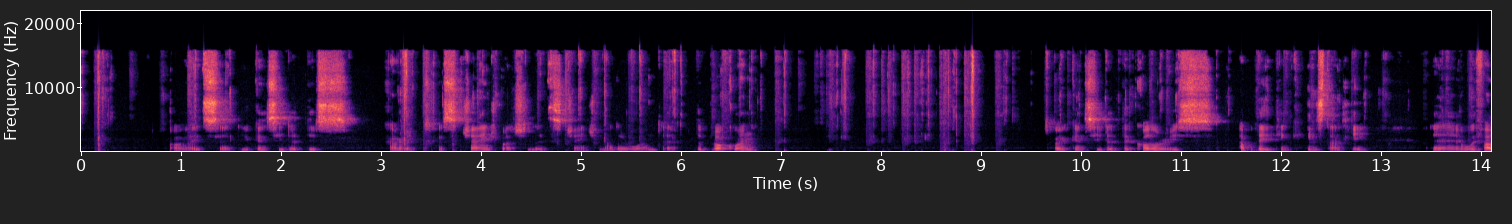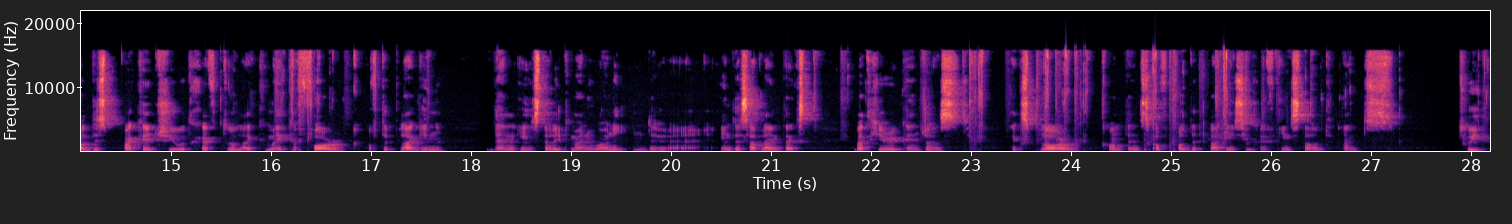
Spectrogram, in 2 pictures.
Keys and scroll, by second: 0.0-1.0 typing, 2.9-4.8 typing, 4.8 super+z, 5.1 super+z, 5.4 super+z, 6.0-13.4 typing, 15.5-16.3 typing, 22.9-27.5 typing.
